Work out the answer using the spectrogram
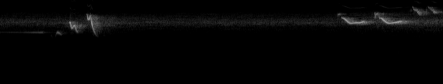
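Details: Yellow bunting, a songbird of East Asia: two short sharp chirps near the start, then after a pause a pair of quick slurred notes, over a steady high hiss.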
